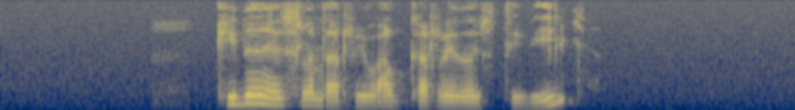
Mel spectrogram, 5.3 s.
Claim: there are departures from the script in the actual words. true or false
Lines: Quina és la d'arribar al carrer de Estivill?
false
